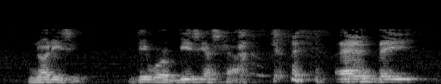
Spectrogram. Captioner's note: laughs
